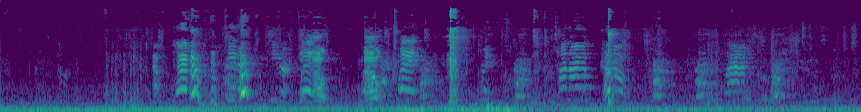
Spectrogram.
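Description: A dog barking and yipping over and over in short, high calls. Wind rumbles on the microphone until about two-thirds of the way through.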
